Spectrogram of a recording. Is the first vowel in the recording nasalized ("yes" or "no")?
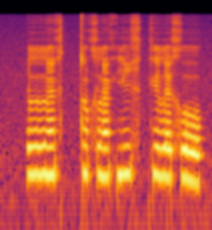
yes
